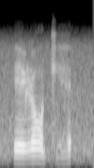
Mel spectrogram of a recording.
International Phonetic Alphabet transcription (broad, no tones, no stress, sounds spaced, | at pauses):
e ɭ ɔ kʲ ɛ̤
